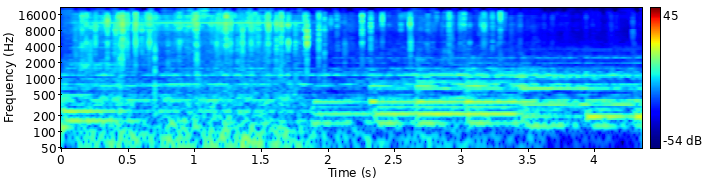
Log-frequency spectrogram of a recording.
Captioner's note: fire crackling; soft music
